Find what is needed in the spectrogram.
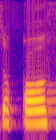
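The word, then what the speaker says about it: قاف: also there should be you should use your last part of the tongue to pronounce this letter qaf, not the throat.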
